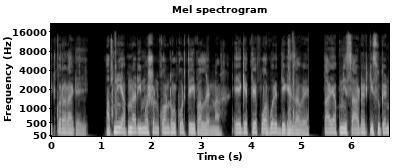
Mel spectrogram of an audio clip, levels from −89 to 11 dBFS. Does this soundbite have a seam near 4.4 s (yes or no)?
yes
